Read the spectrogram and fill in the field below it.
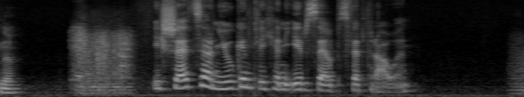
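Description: A middle-aged woman speaks brightly and close up.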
